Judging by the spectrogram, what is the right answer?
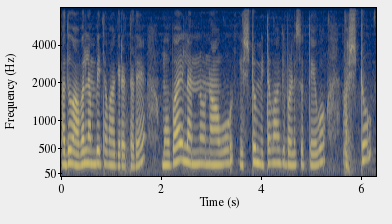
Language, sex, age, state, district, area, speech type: Kannada, female, 30-45, Karnataka, Shimoga, rural, spontaneous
